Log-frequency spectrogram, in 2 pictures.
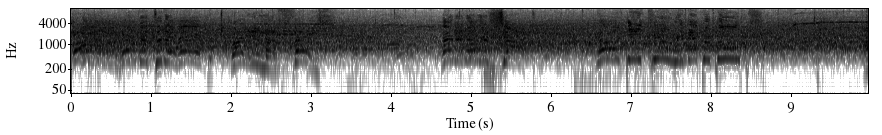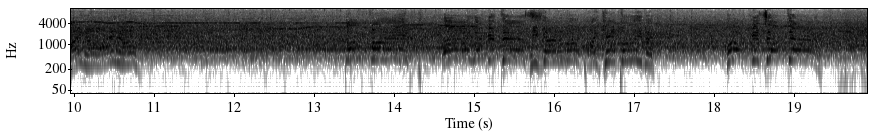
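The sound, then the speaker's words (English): A packed wrestling arena crowd roars loudly and continuously as wrestlers set up the Doomsday Device move, with sharp thuds from ring impacts cutting through the din at several points. “then the crowd erupt as they set up for the Doomsday Device.”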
